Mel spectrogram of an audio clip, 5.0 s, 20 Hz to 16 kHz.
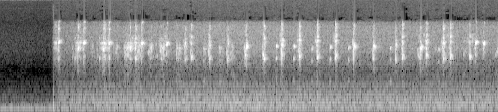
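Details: Barn owl at its nest at night, 4:38 am on 2-10-16, filmed by a nest camera after returning home: after half a second of quiet, rapid dry clicking chitters burst out in uneven trains of high, scratchy pulses, with a faint low hum underneath.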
